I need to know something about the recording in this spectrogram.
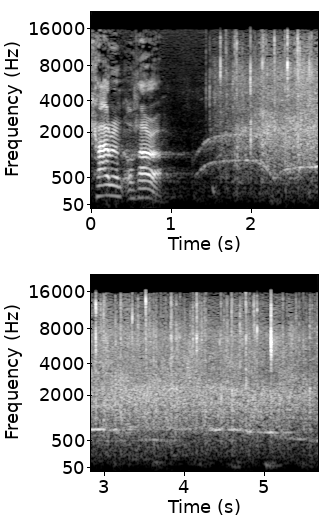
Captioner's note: applause and cheering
